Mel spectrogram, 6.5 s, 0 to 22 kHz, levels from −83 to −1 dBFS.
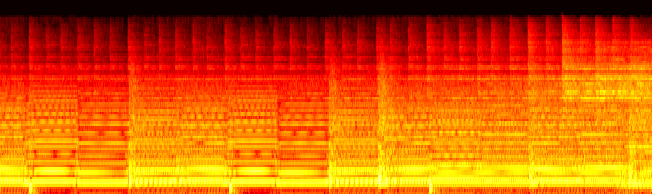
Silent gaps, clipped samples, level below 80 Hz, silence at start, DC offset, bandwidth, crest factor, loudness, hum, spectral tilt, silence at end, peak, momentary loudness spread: none; under 0.1%; -40 dBFS; 0 s; under 0.1%; 16 kHz; 16 dB; -17 LUFS; none; -4.5 dB/octave; 0 s; 0 dBFS; 5 LU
